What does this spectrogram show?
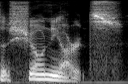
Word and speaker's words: Schoenaerts: this is Matthias Schoenaerts, I think.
